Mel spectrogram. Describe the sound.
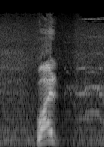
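A rooster crossing a road lets out a single short, loud squawking cluck, rising and falling in pitch, followed by quieter background noise and a faint voice.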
